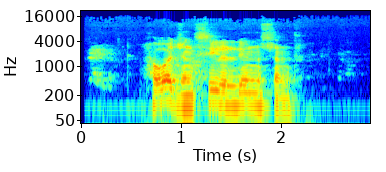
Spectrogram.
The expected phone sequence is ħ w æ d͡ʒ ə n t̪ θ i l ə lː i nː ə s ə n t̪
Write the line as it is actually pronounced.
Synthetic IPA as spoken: ħ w æ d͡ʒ ə n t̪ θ i l ə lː i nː ə s ə m t̪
